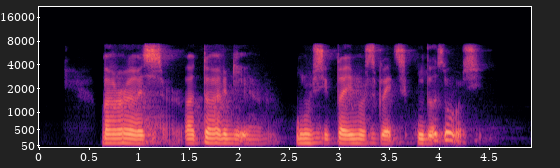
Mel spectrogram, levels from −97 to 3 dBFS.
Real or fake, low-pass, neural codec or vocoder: fake; 7.2 kHz; autoencoder, 22.05 kHz, a latent of 192 numbers a frame, VITS, trained on one speaker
